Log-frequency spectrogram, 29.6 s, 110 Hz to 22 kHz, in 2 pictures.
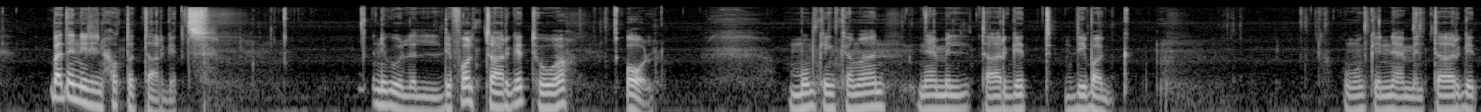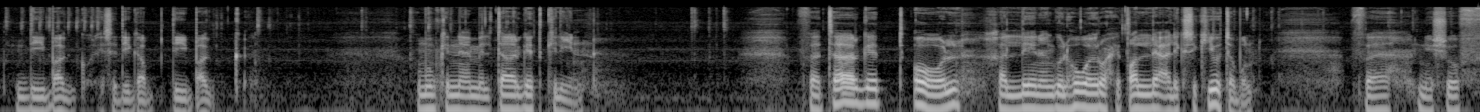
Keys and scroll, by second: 4.2-5.9 typing, 8.1 Return, 8.3 Return, 10.6-13.2 typing, 13.6 Return, 14.1 Return, 14.8-18.7 typing, 19.1 Return, 19.2 Return, 19.9-23.4 typing, 26.9-29.6 typing.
